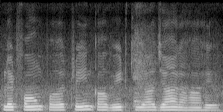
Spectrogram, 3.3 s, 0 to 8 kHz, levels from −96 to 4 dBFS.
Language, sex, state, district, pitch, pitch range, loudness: Hindi, female, Maharashtra, Mumbai Suburban, 190 Hz, 185-200 Hz, -15 LUFS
